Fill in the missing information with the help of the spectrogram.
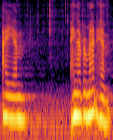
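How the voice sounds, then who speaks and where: An actress playing a hesitant, guarded young woman in a video game, with a husky, creaky voice. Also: medium pitch, flat delivery, a little slow, warm tone, dull audio, close to an everyday voice. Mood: hesitant, subdued. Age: young adult. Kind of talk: naturalistic video game acting.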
